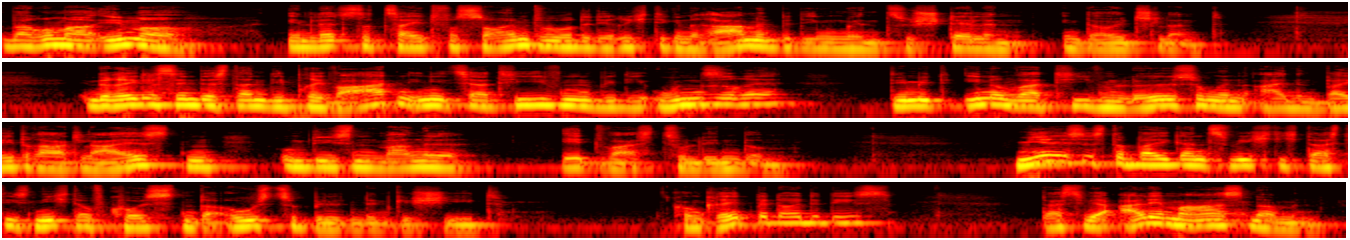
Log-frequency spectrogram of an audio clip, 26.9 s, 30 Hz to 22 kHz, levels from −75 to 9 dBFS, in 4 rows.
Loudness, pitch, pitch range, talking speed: -22 LUFS, 120 Hz, 105-135 Hz, 135 wpm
